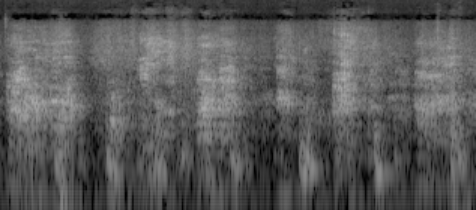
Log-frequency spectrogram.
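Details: Two Great Danes at play, their gruff growling barks coming in short repeated bursts roughly every half second to second, mixed with quiet human voices.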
